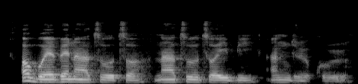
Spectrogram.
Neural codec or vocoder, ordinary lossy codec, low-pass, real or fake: none; none; none; real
